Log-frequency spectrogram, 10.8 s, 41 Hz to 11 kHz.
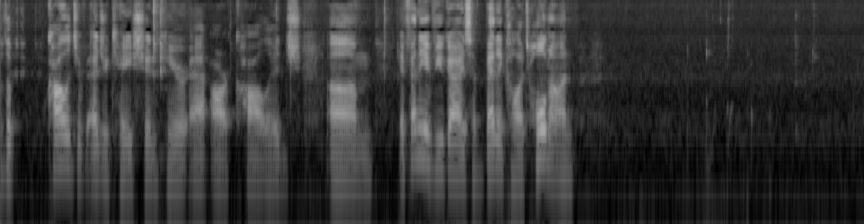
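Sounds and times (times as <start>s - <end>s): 
speech: 0.0s - 7.3s
soft hiss: 0.0s - 10.7s
sipping and gulping Ouachita Mountain water from a bottle: 8.6s - 10.3s.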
